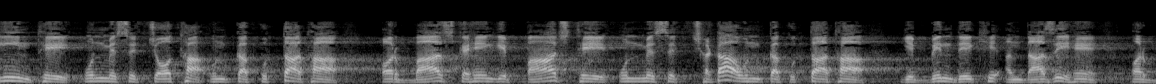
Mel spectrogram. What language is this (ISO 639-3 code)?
urd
